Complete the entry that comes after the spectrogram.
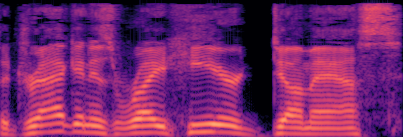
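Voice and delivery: snarky high-pitched jeer. The narrator calls out to the others, pointing to themself: sarcastic call-out. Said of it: "pointed to myself sarcastically".

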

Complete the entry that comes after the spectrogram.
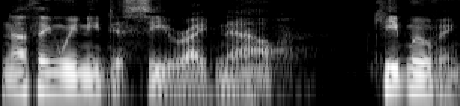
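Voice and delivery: plain

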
